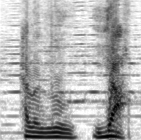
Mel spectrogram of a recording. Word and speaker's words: Hallelujah: See, it doesn't matter how you spell it. Hallelujah, Hallelujah. It's still pronounced Hallelujah, Yah. It has the Yah on the end.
